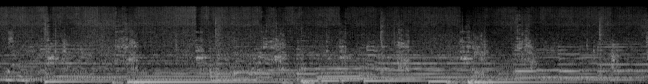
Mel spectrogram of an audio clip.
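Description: Pork chunks sizzling in a large wok while a metal spatula stirs and scrapes through them with repeated short strokes, under background music with a slow bass line.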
